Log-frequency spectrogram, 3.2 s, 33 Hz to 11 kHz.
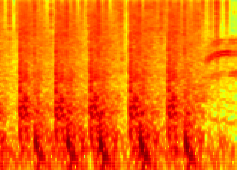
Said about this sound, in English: Super missiles with a version 2 missile launcher.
